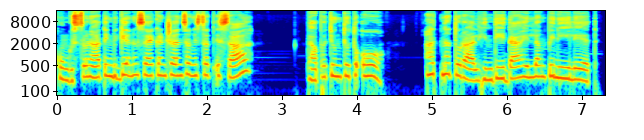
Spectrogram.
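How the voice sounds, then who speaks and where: Story role, done by a woman: composed dad, earnest and measured, soft-edged delivery. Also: fairly high pitch, dry recording, clean studio sound, soft background music, close to an everyday voice. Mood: earnest, patient. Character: composed, reflective father, serious and patient. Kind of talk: dramatized storytelling.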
